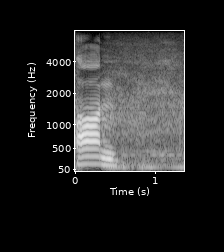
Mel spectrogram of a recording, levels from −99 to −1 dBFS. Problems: constant background noise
